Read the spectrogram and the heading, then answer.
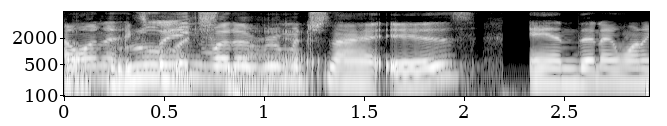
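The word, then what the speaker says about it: Rumichnaya (рюмочная): Meaning we only went to this specific type of establishment called a Rumichnaya. I'm saying it like completely American, but it's okay. – How do you say it in Russian? – Rumichnaya.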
